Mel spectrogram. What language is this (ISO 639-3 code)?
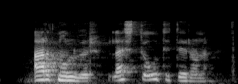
isl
